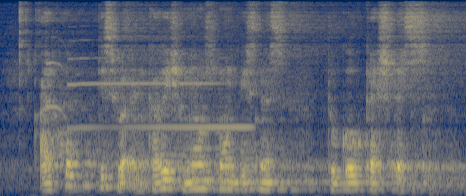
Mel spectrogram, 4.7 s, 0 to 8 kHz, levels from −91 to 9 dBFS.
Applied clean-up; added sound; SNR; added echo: none; Wind instrument, woodwind instrument; 14 dB; reverberation time 2.5 s.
